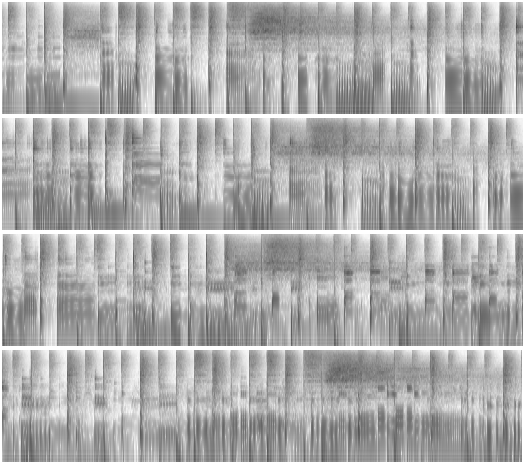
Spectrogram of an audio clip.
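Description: Electric bass guitars played in a busy run of quick plucked notes, passing from a Fender Jazz Bass to a Music Man StingRay and then to a G&L bass.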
